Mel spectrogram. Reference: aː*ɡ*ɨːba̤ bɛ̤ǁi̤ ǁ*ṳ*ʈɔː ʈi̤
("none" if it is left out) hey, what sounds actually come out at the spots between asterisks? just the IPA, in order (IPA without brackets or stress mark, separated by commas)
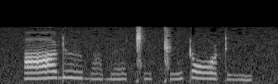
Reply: ɖ, ṳ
